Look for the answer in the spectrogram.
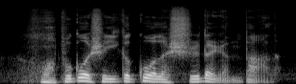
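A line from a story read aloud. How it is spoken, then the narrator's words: Soft sigh. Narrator (Chinese): 刘苏微微叹了口气道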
